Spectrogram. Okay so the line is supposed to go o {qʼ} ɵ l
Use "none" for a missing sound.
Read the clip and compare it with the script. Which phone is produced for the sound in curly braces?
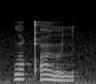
qʼ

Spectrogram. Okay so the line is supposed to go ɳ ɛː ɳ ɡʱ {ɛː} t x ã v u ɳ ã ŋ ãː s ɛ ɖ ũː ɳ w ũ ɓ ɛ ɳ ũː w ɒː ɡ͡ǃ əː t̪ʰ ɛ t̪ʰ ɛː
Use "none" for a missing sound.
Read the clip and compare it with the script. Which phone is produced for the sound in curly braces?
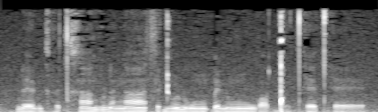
əː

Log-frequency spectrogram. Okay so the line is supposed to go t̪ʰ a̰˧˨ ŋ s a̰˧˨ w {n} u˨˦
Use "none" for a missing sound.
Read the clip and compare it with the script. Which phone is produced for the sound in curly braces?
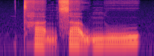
ɲ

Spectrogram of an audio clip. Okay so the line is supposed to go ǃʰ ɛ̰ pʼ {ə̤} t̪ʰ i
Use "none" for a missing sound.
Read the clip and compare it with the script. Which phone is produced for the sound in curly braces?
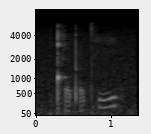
ə̰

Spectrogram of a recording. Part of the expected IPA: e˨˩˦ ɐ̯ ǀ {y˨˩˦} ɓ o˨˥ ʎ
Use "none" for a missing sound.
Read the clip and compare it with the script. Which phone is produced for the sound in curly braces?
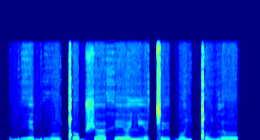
y˨˩˦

